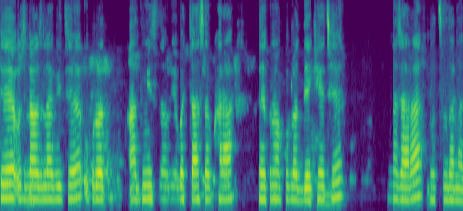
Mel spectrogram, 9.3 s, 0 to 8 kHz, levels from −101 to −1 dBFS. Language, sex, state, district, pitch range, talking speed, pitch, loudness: Hindi, female, Bihar, Araria, 180-195 Hz, 95 wpm, 185 Hz, -18 LUFS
